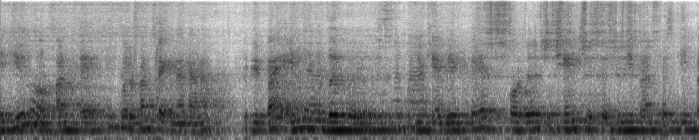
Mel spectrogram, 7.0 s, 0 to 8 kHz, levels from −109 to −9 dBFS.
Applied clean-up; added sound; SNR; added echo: neural separator model SepFormer DNS4.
